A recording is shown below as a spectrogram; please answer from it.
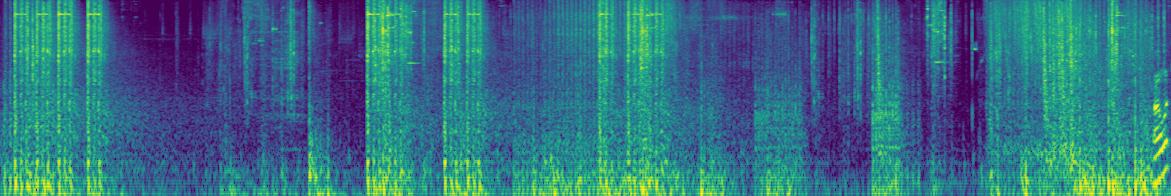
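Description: Dense bursts of automatic gunfire from a Black Ops Cold War match hammer loudly, near-constant volleys broken by brief pauses, with a voice faintly underneath at times.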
